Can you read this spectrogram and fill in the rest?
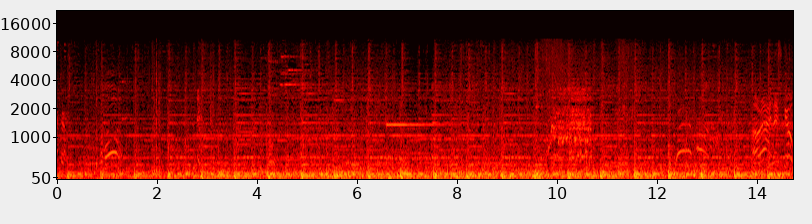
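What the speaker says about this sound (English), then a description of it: "Looky here, you get them horses free, Barker." Horses neigh in Red Dead Redemption 2, played on a PS4 Pro, with whinnies rising over a dense, steady bed of game noise, hoofbeats and character voices throughout.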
